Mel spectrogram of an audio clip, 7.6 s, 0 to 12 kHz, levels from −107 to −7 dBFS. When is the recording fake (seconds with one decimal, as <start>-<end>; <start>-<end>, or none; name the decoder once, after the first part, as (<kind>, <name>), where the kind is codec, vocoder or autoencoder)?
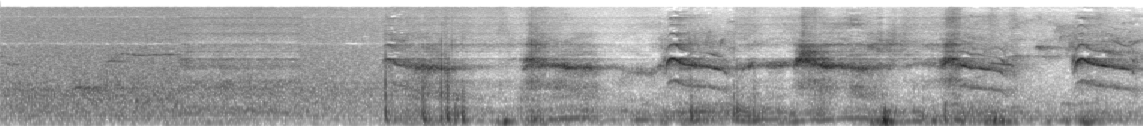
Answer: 1.2-2.0 (codec, SNAC); 2.7-4.4; 4.9-6.4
